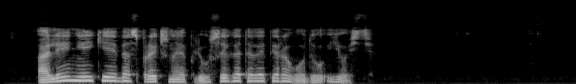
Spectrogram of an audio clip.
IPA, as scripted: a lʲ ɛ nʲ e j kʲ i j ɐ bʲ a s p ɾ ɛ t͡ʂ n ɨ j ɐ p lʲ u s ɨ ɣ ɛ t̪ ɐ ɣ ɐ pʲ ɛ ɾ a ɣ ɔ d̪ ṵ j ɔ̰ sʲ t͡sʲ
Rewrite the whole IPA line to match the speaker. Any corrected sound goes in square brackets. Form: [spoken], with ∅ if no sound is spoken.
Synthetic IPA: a lʲ ɛ nʲ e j kʲ i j ɐ bʲ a s p ɾ ɛ t͡ʂ n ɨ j ɐ p lʲ u s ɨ ɣ ɛ t̪ ɐ ɣ ɐ pʲ ɛ ɾ a [v] ɔ d̪ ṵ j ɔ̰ sʲ t͡sʲ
